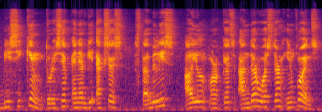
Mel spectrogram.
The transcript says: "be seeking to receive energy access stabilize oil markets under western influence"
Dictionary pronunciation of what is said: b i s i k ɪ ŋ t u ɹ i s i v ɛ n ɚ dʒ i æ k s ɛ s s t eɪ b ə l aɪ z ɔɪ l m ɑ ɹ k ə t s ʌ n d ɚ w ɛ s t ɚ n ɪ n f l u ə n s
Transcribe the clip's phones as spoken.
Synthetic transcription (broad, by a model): b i s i k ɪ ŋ t u ɹ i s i f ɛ n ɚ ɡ i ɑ k s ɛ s s t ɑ b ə l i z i l m ɑ ɹ k ə t s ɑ n d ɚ w ɛ s t ɚ n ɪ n f l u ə n s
